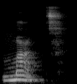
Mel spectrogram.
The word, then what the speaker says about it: marked: The last sound of the root word in marked is is a voiceless consonant. So it's not the correct answer because the past mark is going to be pronounced as t and not as d.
